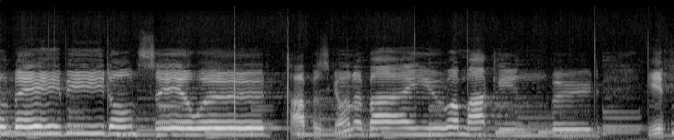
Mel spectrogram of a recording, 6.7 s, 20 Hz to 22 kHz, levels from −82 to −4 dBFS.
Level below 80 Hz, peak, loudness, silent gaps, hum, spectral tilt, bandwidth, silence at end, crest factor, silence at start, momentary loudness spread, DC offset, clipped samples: -60 dBFS; -8 dBFS; -25 LUFS; none; none; -6.5 dB/octave; 16 kHz; 0 s; 16 dB; 0 s; 11 LU; under 0.1%; under 0.1%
